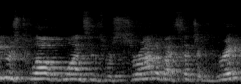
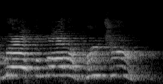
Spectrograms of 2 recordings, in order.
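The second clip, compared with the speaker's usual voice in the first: acted, high-pitched, loud yelling; 10 semitones higher, 5 dB louder than usual. Retelling a story, the helicopter crew calling to the preacher: imitating someone yelling. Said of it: "he yelled out to him".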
